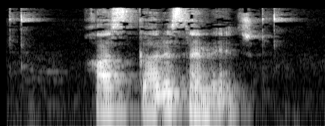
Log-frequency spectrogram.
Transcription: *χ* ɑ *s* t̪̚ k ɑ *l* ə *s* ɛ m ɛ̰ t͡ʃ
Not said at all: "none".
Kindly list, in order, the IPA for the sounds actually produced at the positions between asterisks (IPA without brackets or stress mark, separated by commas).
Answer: χ, s, ɾ, s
